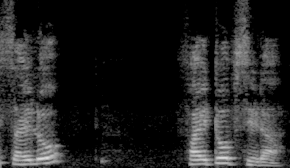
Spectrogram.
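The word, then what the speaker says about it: Psilophytopsida: हम नहीं पढ़ते हैं, इसी तरह पी को साइलेंस रखते हैं। इससे आगे भी इसके जितने भी वर्ड्स है उसमें हम पी को साइलेंट रखेंगे। तो इसमें जो पहला है साइलोफाइटोप्सिडा, PSILO, साइलोफाइटोप्सिडा।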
